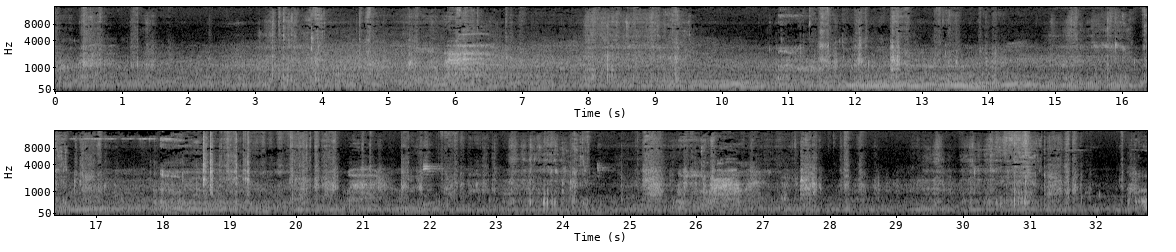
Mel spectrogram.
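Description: A person drinking soup from a cup-noodle cup and eating the noodles: scattered sips, slurps, swallows and small clicks, over a steady low hum.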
